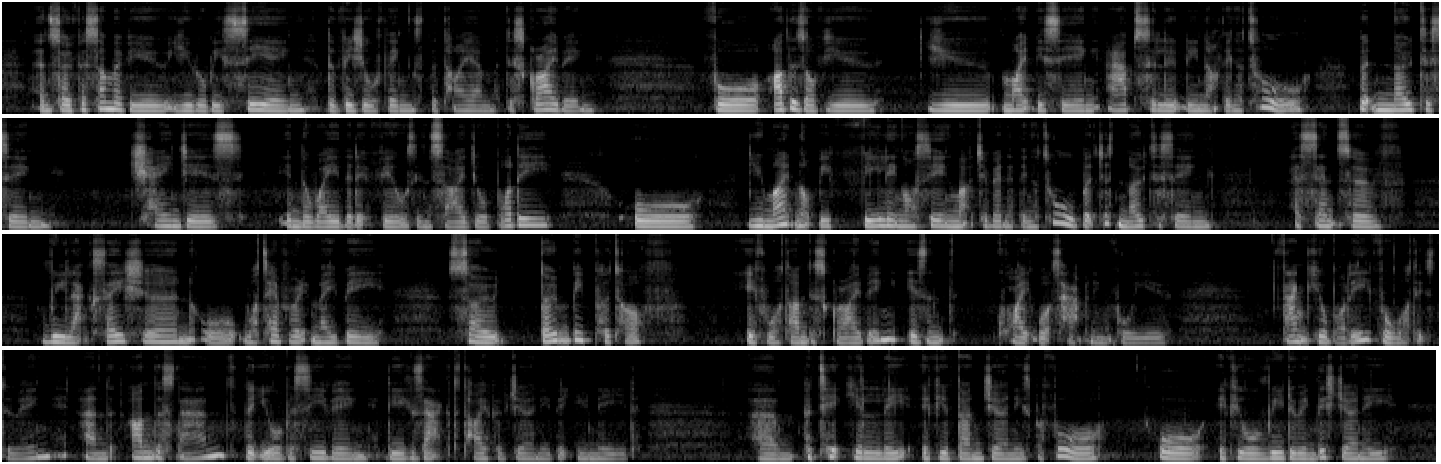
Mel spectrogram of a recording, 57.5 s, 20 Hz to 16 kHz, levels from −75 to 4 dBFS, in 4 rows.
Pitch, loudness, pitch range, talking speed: 170 Hz, -27 LUFS, 160-195 Hz, 120 wpm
